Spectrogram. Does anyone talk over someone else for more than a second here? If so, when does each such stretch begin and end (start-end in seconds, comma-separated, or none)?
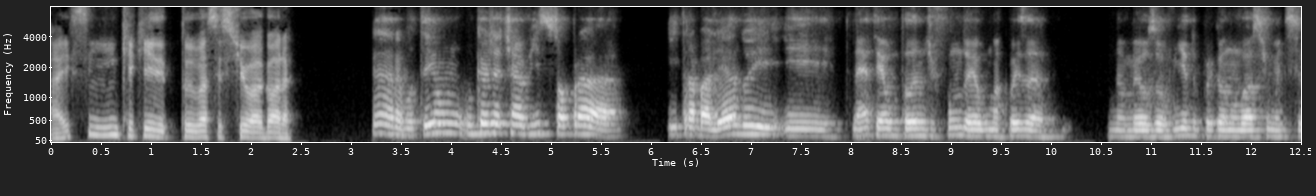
none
